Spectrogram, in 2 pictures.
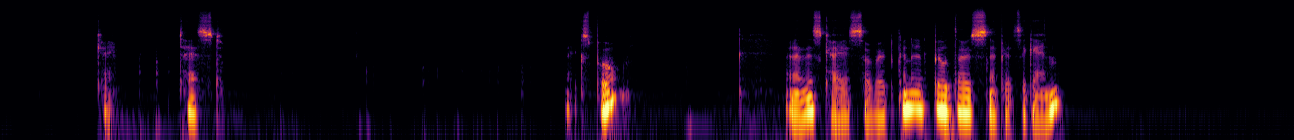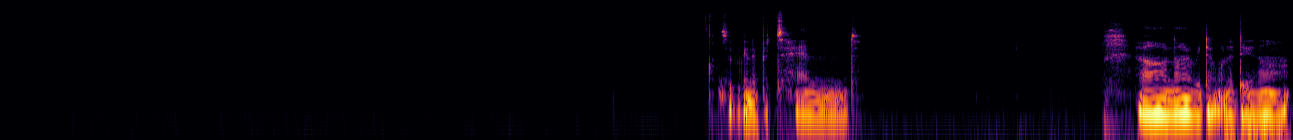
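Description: A man talks calmly and close to a microphone, in bursts with pauses.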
